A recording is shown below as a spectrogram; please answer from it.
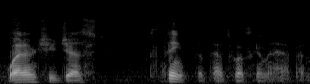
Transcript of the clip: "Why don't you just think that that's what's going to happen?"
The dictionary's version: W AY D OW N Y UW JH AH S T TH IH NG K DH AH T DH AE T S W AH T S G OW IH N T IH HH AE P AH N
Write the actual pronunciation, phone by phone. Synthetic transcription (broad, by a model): W AY D OW N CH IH JH AH S T TH IH NG K DH AH T DH AE T S W AH T S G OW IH N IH HH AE P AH N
